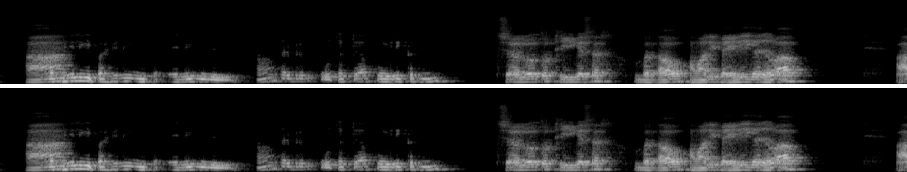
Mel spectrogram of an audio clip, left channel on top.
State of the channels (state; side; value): identical; both; correlation 1.00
